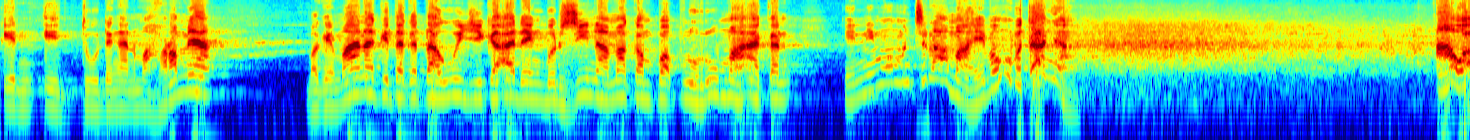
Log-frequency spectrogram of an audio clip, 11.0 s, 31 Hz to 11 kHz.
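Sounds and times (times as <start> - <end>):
large audience laughing: 8.0 - 11.0.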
